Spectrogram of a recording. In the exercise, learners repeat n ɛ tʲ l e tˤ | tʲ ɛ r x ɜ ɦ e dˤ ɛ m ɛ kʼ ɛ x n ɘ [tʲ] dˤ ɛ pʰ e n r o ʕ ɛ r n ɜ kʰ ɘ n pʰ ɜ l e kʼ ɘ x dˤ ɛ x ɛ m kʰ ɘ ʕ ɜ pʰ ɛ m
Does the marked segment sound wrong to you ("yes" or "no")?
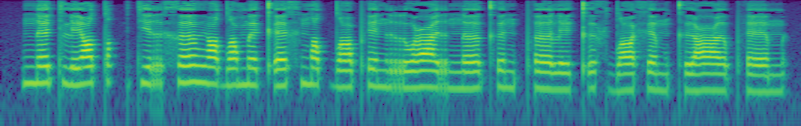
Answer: yes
